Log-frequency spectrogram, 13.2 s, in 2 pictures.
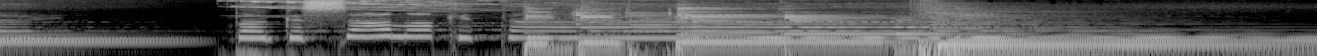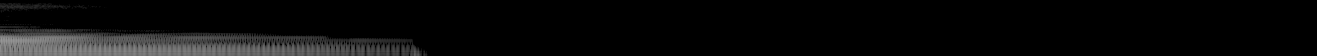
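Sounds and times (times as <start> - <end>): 
acoustic music: 0.0 - 8.7.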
